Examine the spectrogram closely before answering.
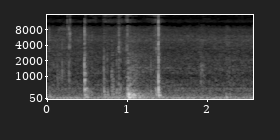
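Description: A plastic lever clicks and knocks as a hand pulls it.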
